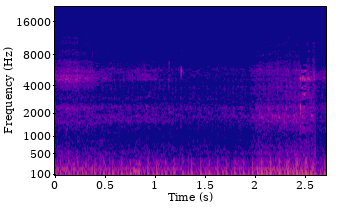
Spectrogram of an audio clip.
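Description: A naked motorcycle, a Tuono V4 1100 or 1290 Super Duke, rides down the road with a steady, rumbling engine and wind noise, loud and close, the throttle swelling slightly near the end.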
